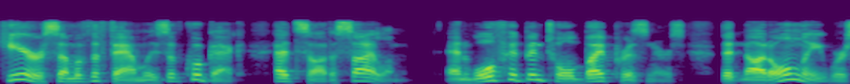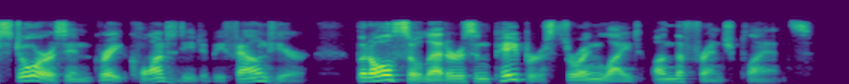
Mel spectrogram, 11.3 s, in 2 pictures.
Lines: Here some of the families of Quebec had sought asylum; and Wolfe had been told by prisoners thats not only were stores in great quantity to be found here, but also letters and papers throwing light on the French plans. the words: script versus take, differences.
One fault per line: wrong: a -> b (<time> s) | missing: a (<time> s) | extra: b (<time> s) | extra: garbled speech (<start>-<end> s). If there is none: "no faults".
wrong: thats -> that (4.8 s)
